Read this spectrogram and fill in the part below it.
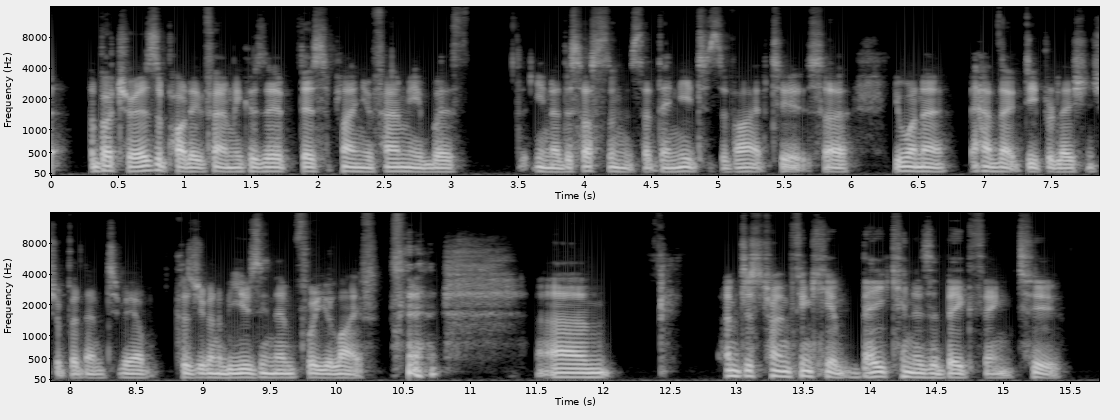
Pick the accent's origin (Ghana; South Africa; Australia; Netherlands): South Africa; moved away; my parents, I remember with them growing up in South Africa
